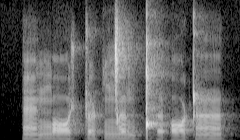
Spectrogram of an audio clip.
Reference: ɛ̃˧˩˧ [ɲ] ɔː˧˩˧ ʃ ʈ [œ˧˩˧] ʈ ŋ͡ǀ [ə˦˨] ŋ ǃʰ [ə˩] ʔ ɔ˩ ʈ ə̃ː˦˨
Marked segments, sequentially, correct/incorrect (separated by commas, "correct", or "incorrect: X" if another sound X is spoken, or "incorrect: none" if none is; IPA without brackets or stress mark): incorrect: ŋ, correct, correct, correct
